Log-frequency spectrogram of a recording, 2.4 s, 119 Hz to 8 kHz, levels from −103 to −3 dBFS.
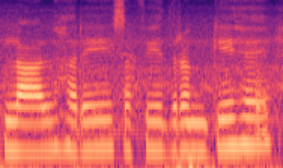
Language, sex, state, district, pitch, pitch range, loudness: Hindi, female, Maharashtra, Mumbai Suburban, 190 Hz, 185-195 Hz, -19 LUFS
